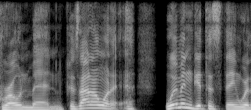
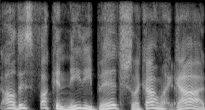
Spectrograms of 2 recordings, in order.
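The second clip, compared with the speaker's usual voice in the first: put-on fed-up, put-out, annoyed and irritated; 3 semitones higher than usual. Retelling how his younger self would react: imitating younger self, annoyed. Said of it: "younger me would have been like".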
